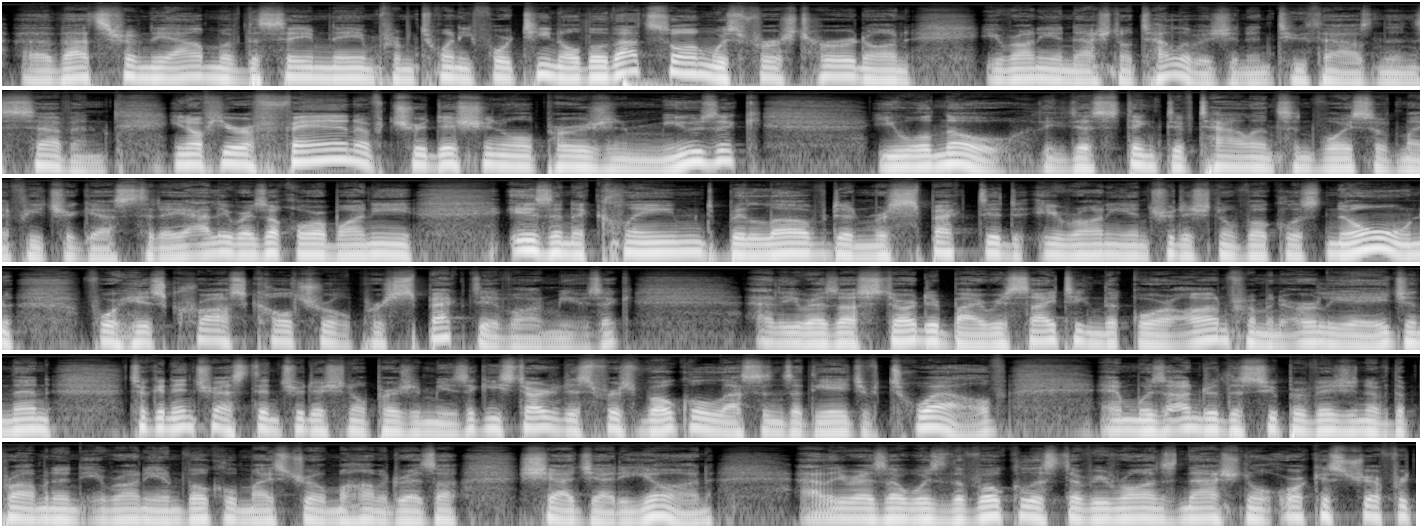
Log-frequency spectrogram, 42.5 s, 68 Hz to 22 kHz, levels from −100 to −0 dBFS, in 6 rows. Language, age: English, 40-59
